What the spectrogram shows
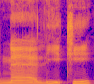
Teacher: Məliki yumiddin kəlməsini dedikdə mim hərfindən sonra təbii mədli əlif hərfi gəlir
